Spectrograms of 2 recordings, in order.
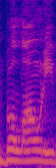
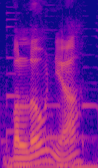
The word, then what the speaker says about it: Bologna: In Italy, Bologna, not pronounced bologna, is primarily...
